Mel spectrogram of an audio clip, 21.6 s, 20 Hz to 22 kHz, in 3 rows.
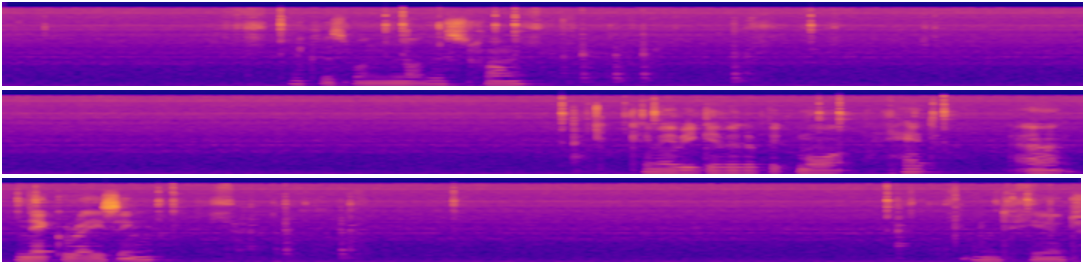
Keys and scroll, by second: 2.1 r, 2.9 r, 11.7 r, 14.9 r, 21.4 r.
